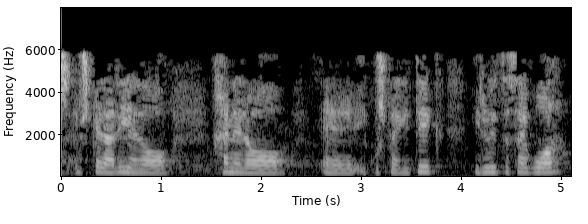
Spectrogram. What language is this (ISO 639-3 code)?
eus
